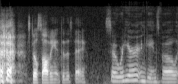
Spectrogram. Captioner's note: laughing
